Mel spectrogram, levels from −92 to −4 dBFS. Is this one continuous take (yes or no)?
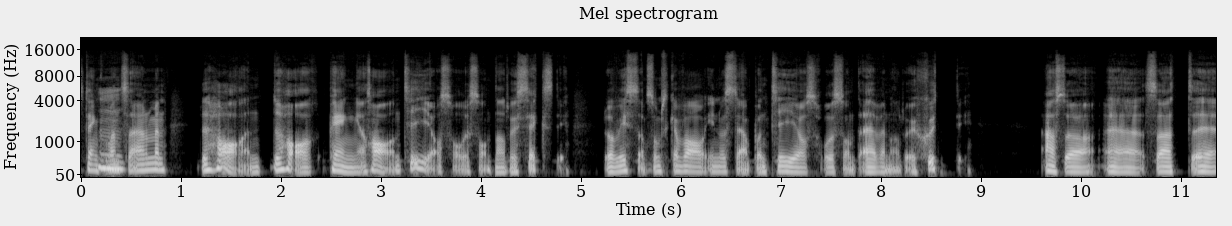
no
